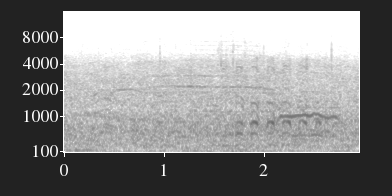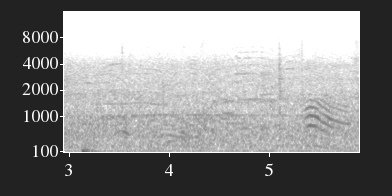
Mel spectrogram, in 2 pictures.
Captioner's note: students cheering and laughing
